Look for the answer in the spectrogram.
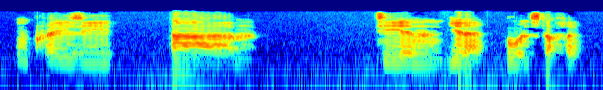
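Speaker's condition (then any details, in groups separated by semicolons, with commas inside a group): No condition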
